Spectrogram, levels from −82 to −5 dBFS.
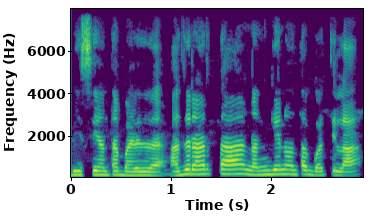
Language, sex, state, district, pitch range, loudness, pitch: Kannada, male, Karnataka, Dharwad, 165-210 Hz, -15 LUFS, 180 Hz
